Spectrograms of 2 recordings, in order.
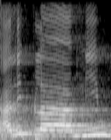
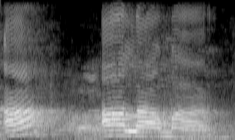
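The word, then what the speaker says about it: الم: ada Alif di sini maka bacanya a Alif bukan a la di sini bukan la tapi la lam mim di sini bukan Ma tapi mim Alif Lam Mim bukan a alam ada lagi yang baca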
